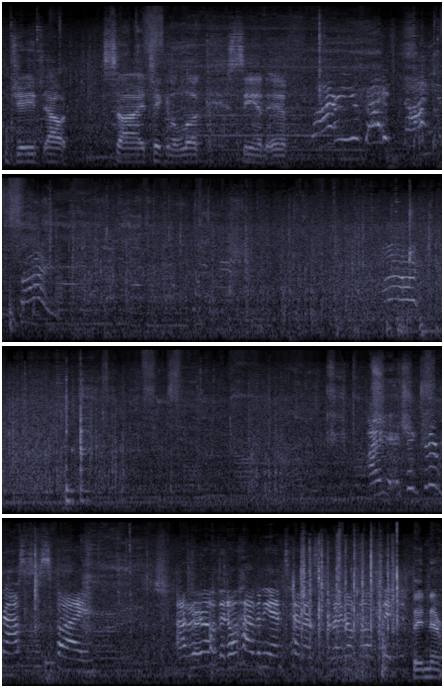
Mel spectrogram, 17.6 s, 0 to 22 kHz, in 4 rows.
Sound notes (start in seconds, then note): 5.6 boaters voices drowned out by heavy rainfall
